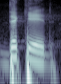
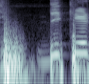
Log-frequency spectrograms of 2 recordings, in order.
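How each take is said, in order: First: The first vowel is an open 'eh' sound. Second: The first vowel is an 'ee'-like sound. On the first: The speaker calls it right. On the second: The speaker calls it wrong. "डिकेड नहीं होता"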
